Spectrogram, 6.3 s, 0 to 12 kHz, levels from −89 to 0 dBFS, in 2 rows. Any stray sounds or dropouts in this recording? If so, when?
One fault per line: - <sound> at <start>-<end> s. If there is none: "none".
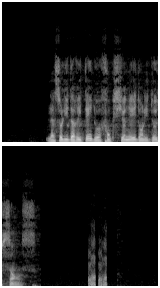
- laugh at 4.8-5.2 s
